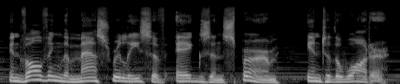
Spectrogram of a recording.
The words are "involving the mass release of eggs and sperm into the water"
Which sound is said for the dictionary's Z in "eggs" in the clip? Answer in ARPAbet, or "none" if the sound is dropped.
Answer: Z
